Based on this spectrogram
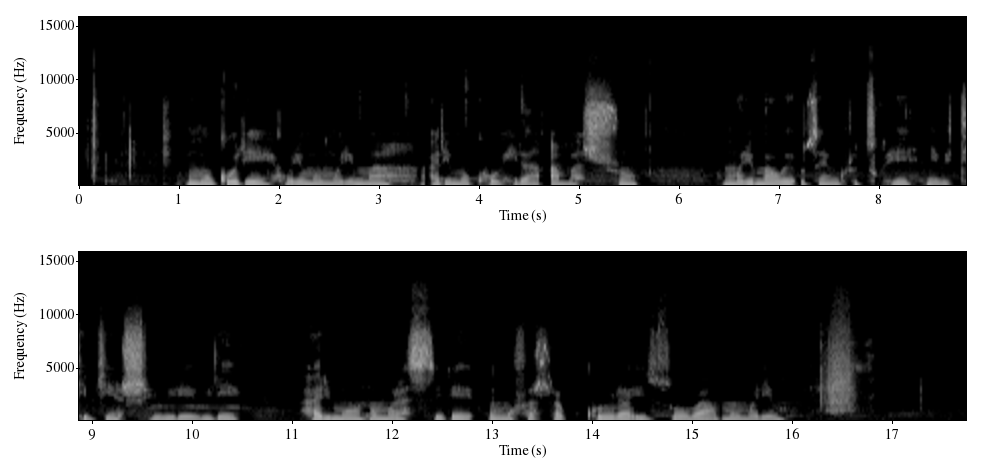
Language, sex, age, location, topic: Kinyarwanda, female, 18-24, Nyagatare, agriculture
